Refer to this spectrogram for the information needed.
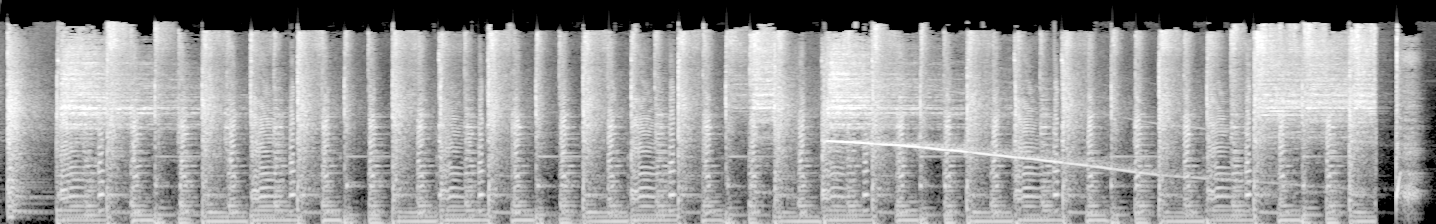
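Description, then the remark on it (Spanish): Loud, driving theme jingle with a steady punchy beat, the tune for a weekly segment where tracks worth hearing are played; partway through, a siren-like tone slides slowly downward over the music before the jingle cuts off abruptly. No one speaks. “Ay, esta sintonía indica ese momento de la semana maravilloso, glorioso, en el, que escuchamos temas que realmente merecen la pena.”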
